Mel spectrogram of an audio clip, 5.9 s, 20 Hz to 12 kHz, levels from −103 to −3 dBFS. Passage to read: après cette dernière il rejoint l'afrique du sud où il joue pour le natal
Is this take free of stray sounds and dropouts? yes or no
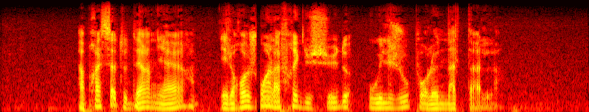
no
